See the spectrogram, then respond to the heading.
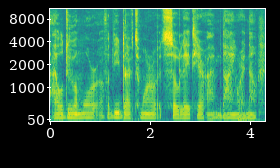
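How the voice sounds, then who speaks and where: A quiet man speaks at a moderate pace with hardly any pauses. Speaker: MMA fan reacting. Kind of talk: casual MMA fight reaction to camera. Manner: quiet, low voice. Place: home room. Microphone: webcam.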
